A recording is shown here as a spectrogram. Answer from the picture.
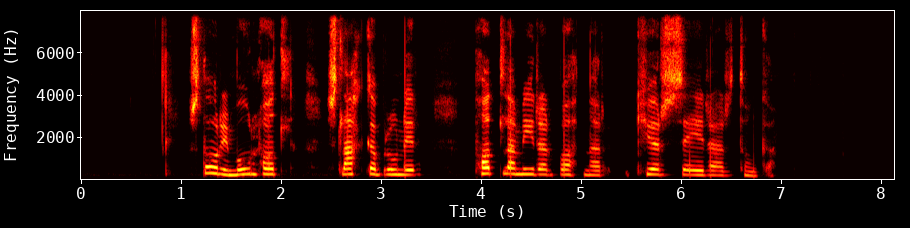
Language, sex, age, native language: Icelandic, female, 40-49, Icelandic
